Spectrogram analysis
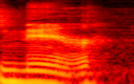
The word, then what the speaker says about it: Ner: So Ner. Okay. I've got to get that so I can link it. It's Hebrew 5369. It's pronounced Ner.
